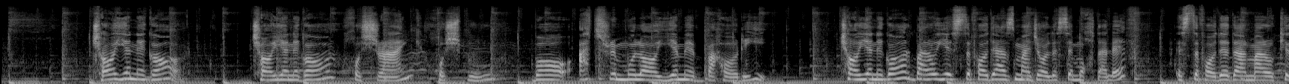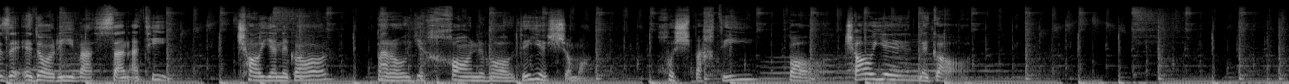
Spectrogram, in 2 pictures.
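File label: FA Commercial, Persian; GoLocalise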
